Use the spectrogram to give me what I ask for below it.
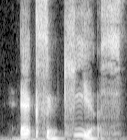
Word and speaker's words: Exekias: Exekias, that's how it's pronounced.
